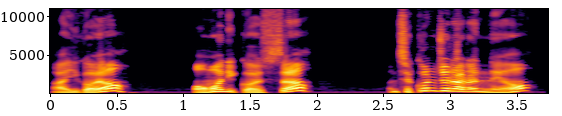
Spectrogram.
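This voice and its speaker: Guy doing a sneaky young wife, evasive, smooth dry voice. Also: sits high, huge pitch swings, moderate pace, a bit bright, no echo, pitched above the performer's own voice, heavily acted. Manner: evasive, feigned innocence. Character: sly lying young daughter-in-law.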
